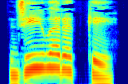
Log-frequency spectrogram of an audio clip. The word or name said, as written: ಜೀವರಕ್ಕೆ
